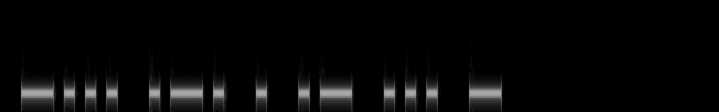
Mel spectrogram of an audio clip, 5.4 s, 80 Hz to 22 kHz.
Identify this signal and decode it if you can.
Morse code, heard as a keyed tone, about 15 wpm, 700 Hz. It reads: BREAST
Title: Six Letter Words - 15wpm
